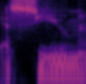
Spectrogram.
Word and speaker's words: assume: So, I I would say assume with a y sound.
